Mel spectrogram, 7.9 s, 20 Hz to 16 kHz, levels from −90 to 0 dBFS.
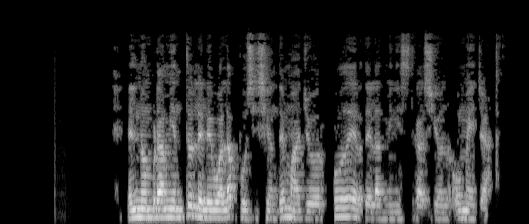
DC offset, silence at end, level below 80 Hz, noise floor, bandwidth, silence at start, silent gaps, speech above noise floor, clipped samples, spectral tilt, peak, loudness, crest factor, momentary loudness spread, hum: under 0.1%; 0.45 s; -62 dBFS; under -90 dBFS; 9.4 kHz; 1.7 s; none; over 70 dB; under 0.1%; -6.5 dB/octave; 0 dBFS; -20 LUFS; 20 dB; 15 LU; none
